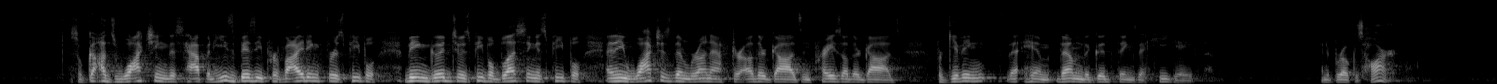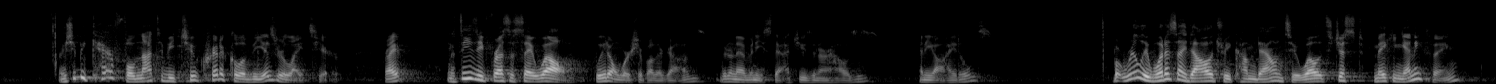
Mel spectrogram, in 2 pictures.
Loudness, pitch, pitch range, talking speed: -30 LUFS, 140 Hz, 125-160 Hz, 190 wpm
